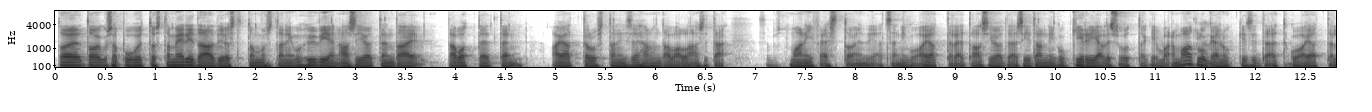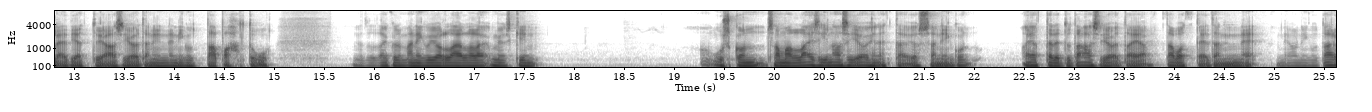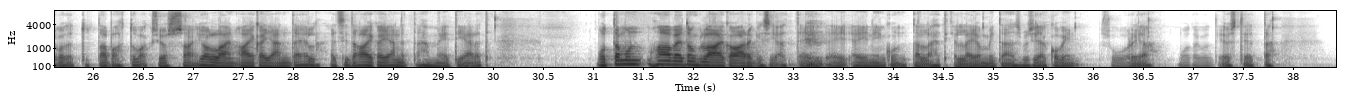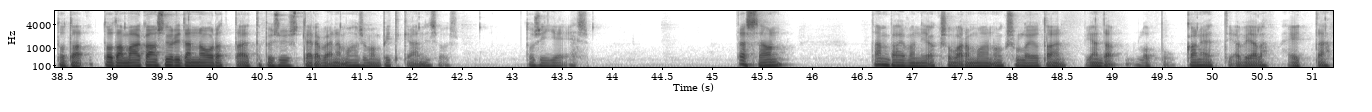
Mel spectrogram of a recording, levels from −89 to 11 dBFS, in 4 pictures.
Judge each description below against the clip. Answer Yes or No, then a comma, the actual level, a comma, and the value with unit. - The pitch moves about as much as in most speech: No, narrow, 1.7 semitones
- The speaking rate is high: Yes, fast, 160 wpm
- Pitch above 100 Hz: Yes, low, 110 Hz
